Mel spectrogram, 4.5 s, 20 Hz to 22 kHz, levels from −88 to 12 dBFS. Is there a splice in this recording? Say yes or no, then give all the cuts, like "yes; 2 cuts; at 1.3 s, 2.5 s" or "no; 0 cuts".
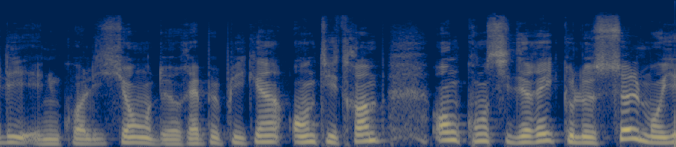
no; 0 cuts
